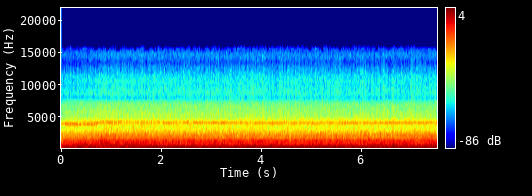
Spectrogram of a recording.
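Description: Quadcopter drone's motors and propellers buzzing steadily in flight, a hum of several tones together that wavers briefly in pitch near the start.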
